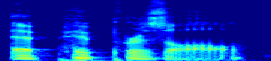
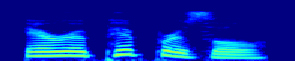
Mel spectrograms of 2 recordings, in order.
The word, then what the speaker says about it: aripiprazole: Or aripiprazole. If you want the Google pronunciation, here it is. Okay, I got to find it. aripiprazole aripiprazole aripiprazole Yeah, recognize that nice medication and that's where it clicked.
